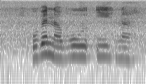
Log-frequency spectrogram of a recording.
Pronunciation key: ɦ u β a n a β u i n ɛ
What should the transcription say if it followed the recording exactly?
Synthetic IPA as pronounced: ɦ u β ɛ n a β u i n a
